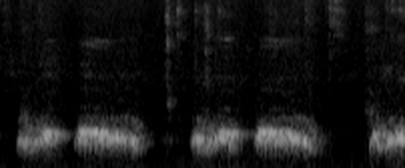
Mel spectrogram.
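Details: Spotted dove, Thổ voice, calling to provoke rival males: five full, low coos in paired rhythm, each rounded and slightly falling, with short silences between pairs.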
